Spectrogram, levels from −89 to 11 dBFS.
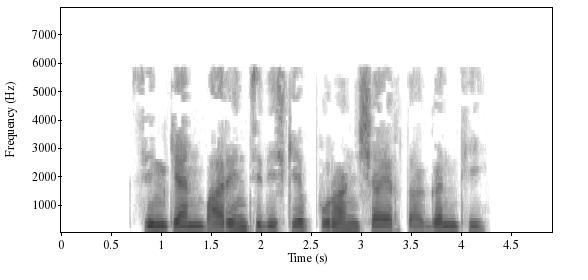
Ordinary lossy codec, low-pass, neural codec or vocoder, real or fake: MP3, 24 kbps; 7.2 kHz; none; real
